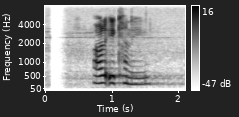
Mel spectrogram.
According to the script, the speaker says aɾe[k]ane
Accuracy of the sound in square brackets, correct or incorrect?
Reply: incorrect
